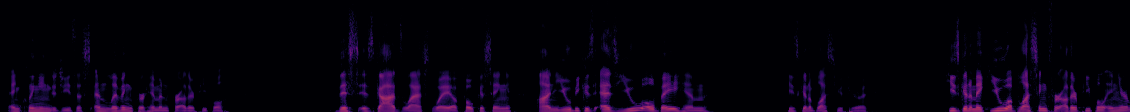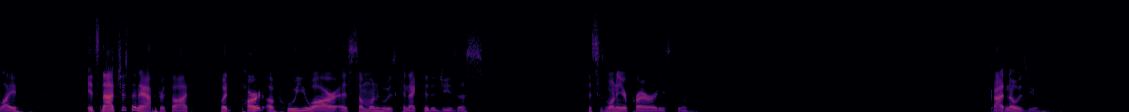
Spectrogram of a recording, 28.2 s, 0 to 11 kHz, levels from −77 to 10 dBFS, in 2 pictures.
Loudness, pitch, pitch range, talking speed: -44 LUFS, 120 Hz, 100-155 Hz, 155 wpm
